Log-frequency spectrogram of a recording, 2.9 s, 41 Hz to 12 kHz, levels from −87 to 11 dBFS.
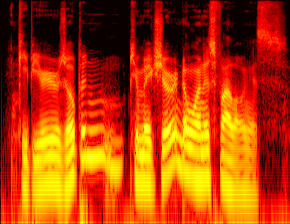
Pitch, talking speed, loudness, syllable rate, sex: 135 Hz, 270 wpm, -16 LUFS, 6.3 syllables/s, male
